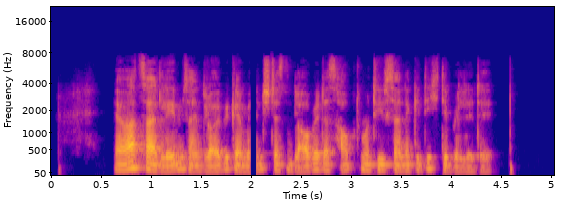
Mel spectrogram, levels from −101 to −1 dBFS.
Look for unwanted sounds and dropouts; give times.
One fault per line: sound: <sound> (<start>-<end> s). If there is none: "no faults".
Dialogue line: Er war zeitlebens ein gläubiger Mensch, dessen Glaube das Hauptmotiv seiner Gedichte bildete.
sound: dropout (2.0-2.1 s)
